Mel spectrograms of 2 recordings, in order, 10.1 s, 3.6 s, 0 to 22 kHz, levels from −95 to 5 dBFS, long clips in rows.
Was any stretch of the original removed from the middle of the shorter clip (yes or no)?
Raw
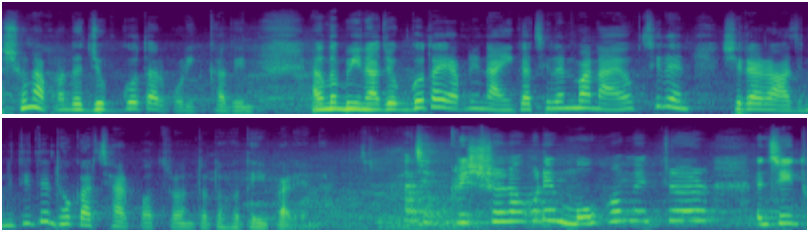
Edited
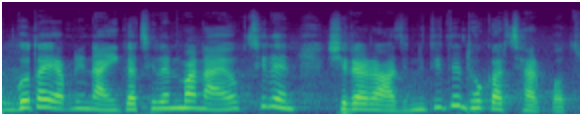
no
